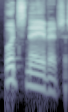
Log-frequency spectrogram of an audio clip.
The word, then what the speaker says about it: Buchnevich: N Naevich Buchnevich uh yeah. Sorry. Lafleur takes the puck. I bl- uh Butch- butchered it again. Buchnevich.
